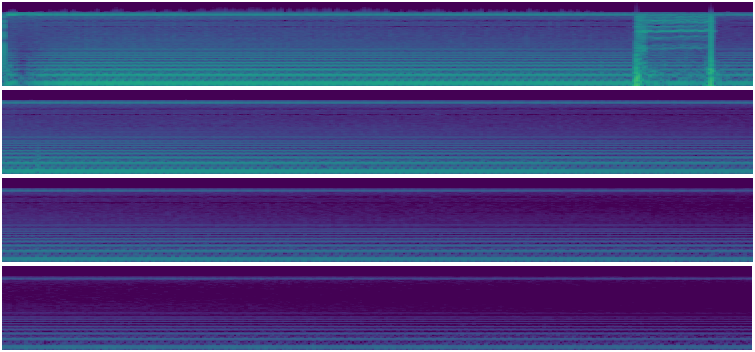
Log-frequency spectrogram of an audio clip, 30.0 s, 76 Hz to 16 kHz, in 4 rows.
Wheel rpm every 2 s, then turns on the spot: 0, 0, 0, 180, 220, 230, 230, 230, 230, 190, 150, 100, 0, 50, 60.
none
